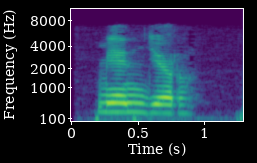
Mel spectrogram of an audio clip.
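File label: "мендер" Komi, female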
